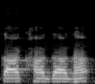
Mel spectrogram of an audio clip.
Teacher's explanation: क वर्ग की बात करेंगे तो क वर्ग कंठ वर्ण में आता है। बिल्कुल क ख ग घ इस तरीके से कंठ में आता है क्योंकि पहला है तो इसलिए अघोष हो जाएगा और ख और क की बात करेंगे तो पहला है तो इसलिए अल्पप्राण भी होगा तो ये भी सही है।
